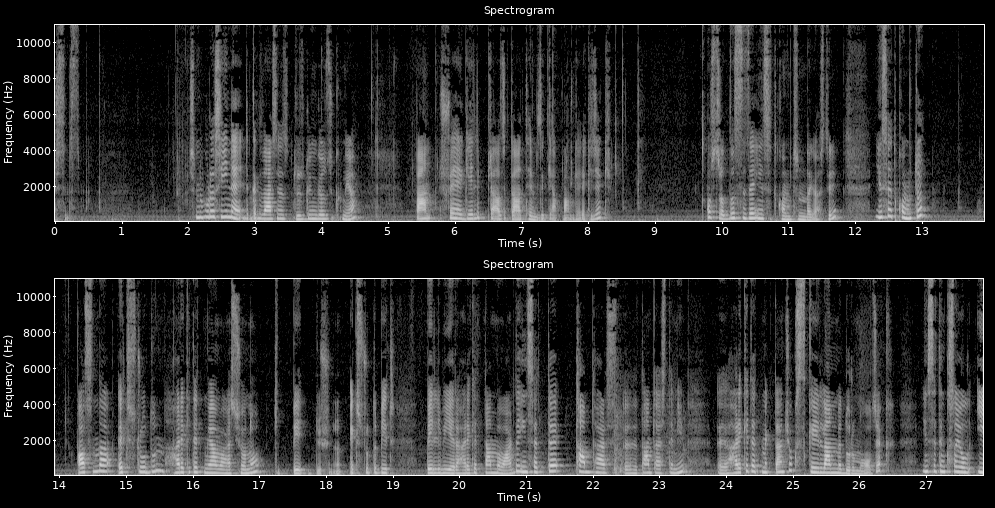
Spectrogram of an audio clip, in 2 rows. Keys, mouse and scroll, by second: 0.1-3.7 middle drag, 3.9-5.2 middle drag, 5.2 F5, 5.7-7.0 middle drag, 7.0 scroll up 1, 7.2 shift+middle click, 7.6 click, 7.9 Tab, 8.7-11.8 shift+middle drag, 13.5 scroll down 1, 13.8-14.8 middle drag, 14.8 scroll up 1, 15.0-18.0 middle drag.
